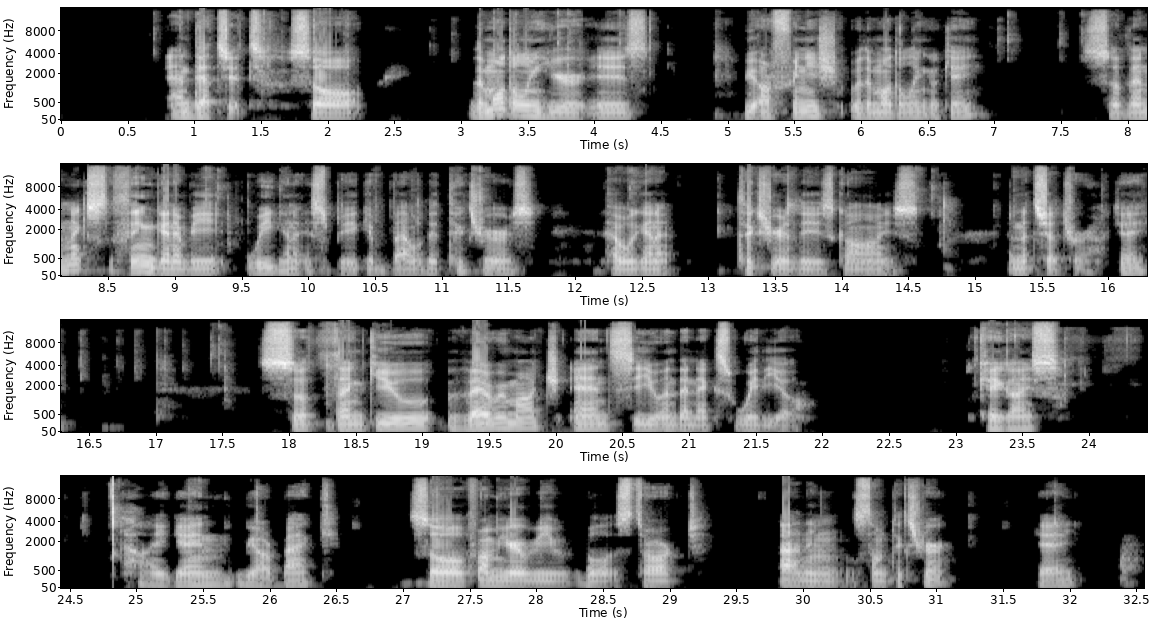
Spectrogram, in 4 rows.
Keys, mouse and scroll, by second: 0.4-0.8 scroll down 3, 0.8 middle click, 1.5 scroll up 1, 1.7-3.3 shift+middle drag, 3.3 scroll up 1, 3.6 shift+middle click, 4.1 click, 4.2 Tab, 4.5 click, 5.2 g, 7.8 click, 8.6 g, 9.9 middle click, 10.4 ctrl+z, 10.7 scroll up 1, 10.9 shift+middle click, 11.6 click, 13.4 g, 15.1 Tab, 15.2 scroll down 1, 15.4 middle click, 15.7-16.0 scroll up 1, 16.0 middle click, 16.3-16.6 scroll down 1, 16.6 shift+middle click, 16.8 scroll up 1, 17.0 shift+middle click, 17.7 click, 18.6 n, 22.6-23.9 middle drag, 23.9 scroll up 1, 24.2-25.9 shift+middle drag, 25.9 scroll down 1, 26.1 middle click, 26.6 scroll up 1, 26.8 shift+middle click, 27.2 scroll down 1, 27.4-31.3 middle drag, 31.3-32.5 scroll up 1.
